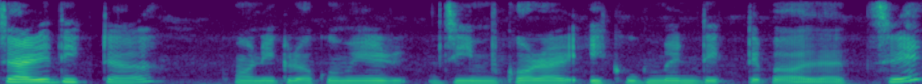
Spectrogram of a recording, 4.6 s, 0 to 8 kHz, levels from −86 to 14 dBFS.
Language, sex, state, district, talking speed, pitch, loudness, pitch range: Bengali, female, Odisha, Malkangiri, 115 wpm, 185 Hz, -23 LUFS, 180-195 Hz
